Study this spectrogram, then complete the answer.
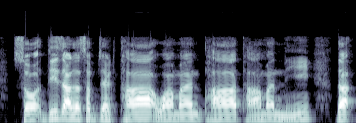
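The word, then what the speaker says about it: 他: So here you notice that he, she, it is pronounced in the same way, but Chinese character is different.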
